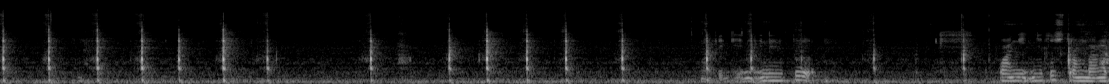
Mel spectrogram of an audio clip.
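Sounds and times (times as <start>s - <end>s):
knife chopping on plastic board: 0.0s - 2.8s, 3.6s - 6.4s, 9.6s - 9.9s.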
